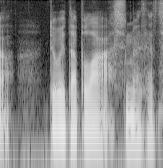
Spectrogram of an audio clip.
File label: "blas", welsh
